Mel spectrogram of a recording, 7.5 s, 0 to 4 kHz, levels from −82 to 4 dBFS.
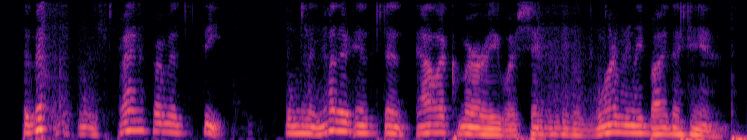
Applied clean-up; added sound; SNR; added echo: neural mask model DeepFilterNet 3.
